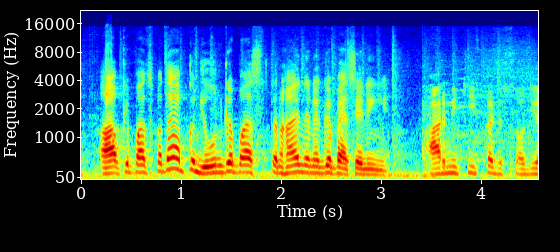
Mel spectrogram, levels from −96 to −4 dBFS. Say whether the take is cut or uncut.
cut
